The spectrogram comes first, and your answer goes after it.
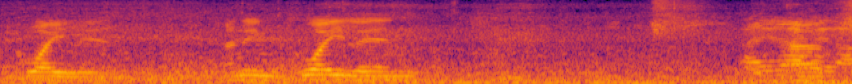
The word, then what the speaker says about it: Kweilin: and a W, but in China it's spelled with a G and a U, but it's pronounced the same, Kweilin.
